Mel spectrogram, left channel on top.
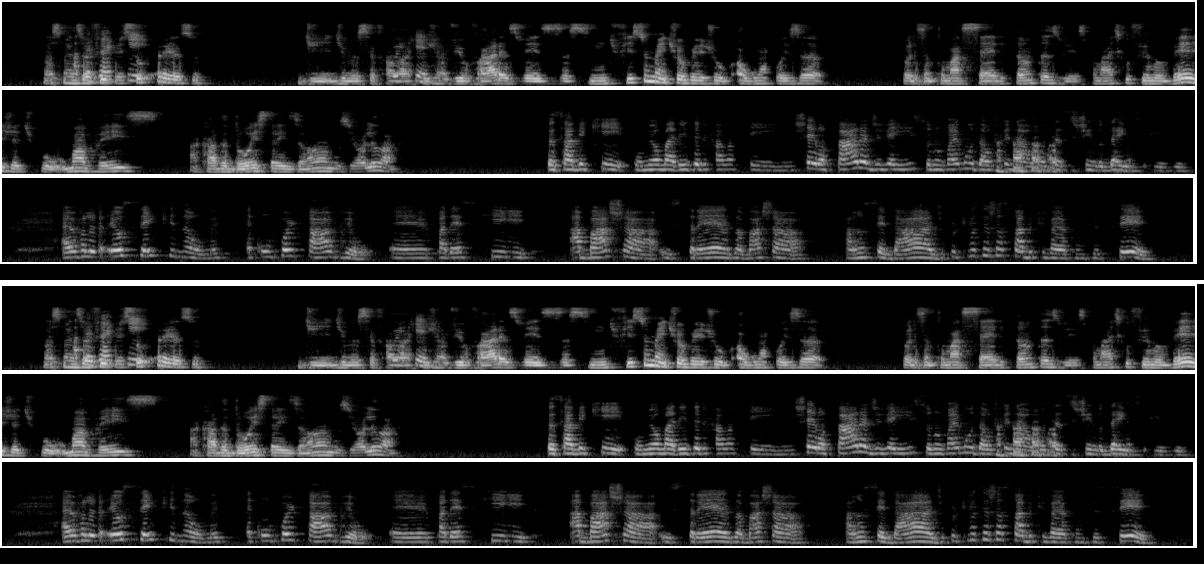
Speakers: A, in the centre; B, on the right.
A: Nossa, mas
B: Apesar
A: eu fiquei
B: que.
A: surpreso de, de você falar
B: Por quê?
A: que já viu várias vezes, assim, dificilmente eu vejo alguma coisa, por exemplo, uma série tantas vezes, por mais que o filme eu veja, tipo, uma vez a cada dois, três anos, e olha lá.
B: Você sabe que o meu marido ele fala assim, Sheila, para de ver isso, não vai mudar o final,
A: <laughs>
B: você assistindo dez vezes. Aí eu falei, eu sei que não, mas é confortável, é, parece que abaixa o estresse, abaixa a ansiedade, porque você já sabe o que vai acontecer,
